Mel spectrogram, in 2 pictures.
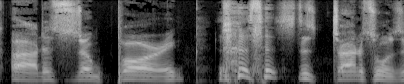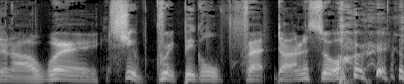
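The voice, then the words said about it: Imitates a movie character's voice. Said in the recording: “Silence of the Lamb impression ... My Buffalo Bill impression is usually much better than that ... That was more of a Fat Albert impression.”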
